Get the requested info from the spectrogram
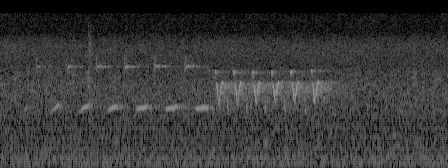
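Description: A bird singing faintly over a steady background hiss: a row of short, soft whistled notes, then about halfway in a quick series of about six louder, sharply descending notes.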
